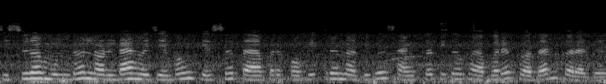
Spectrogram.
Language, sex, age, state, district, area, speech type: Odia, female, 30-45, Odisha, Kendrapara, urban, read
